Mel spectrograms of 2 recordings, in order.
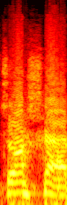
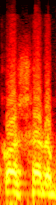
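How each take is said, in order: First: The name begins with a 'ch' sound. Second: The name begins with a 'k' sound. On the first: The speaker calls it right. "প্রোনাউন্সিয়েশনটা হবে এরকম" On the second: The speaker calls it wrong. "অনেকে কসার কসার বলে"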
